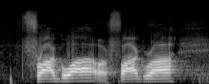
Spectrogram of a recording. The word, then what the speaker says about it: foie gras: You want to talk about, I'm not sure if I'm pronouncing it properly, and in fact, our friends in France could probably correct me on this, but I believe it's foie gras.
